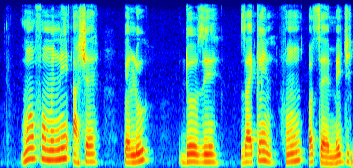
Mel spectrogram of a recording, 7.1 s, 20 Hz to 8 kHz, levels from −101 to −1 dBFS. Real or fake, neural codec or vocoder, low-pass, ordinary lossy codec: real; none; 7.2 kHz; none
